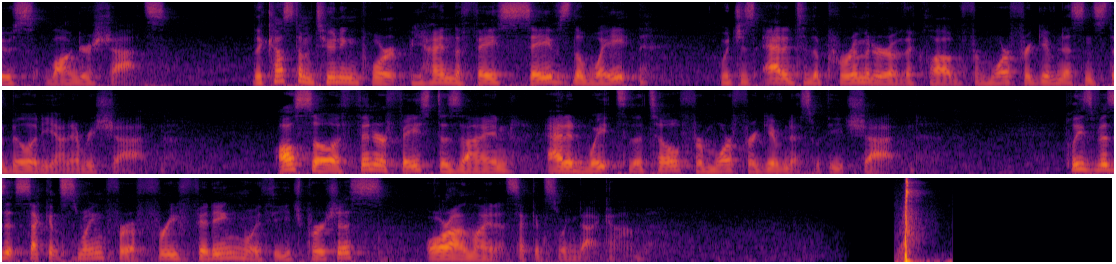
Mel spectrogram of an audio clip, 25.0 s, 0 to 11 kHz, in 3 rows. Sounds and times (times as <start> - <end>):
Speech: 0.0 - 1.3, 1.9 - 9.6, 10.4 - 15.2, 16.4 - 21.6.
